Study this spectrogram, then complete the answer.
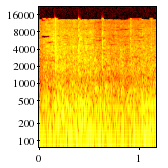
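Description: John Arden pigeons, a breed of racing pigeon, coo softly in a cage over a low background rumble, with no voice heard.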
